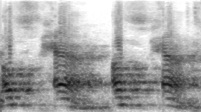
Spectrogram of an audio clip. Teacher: Kenapa ha kita jadi tebal? Sebab kita tak turunkan balik pangkal lidah. Tu dengan asha. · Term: huruf ha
